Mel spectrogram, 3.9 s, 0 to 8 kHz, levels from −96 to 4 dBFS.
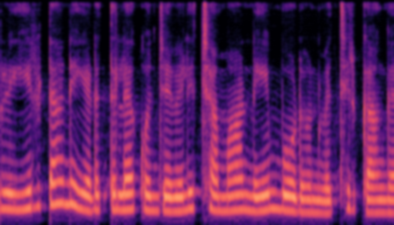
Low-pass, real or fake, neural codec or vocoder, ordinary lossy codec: none; fake; codec, 16 kHz, 4.8 kbps, FACodec; none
